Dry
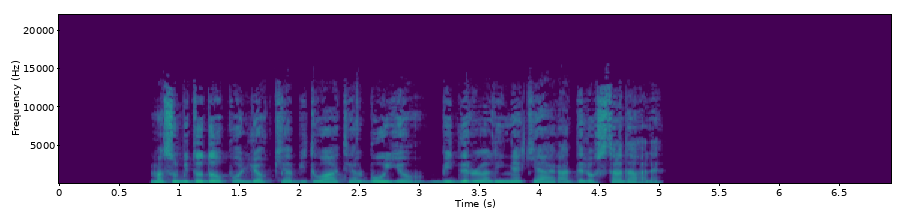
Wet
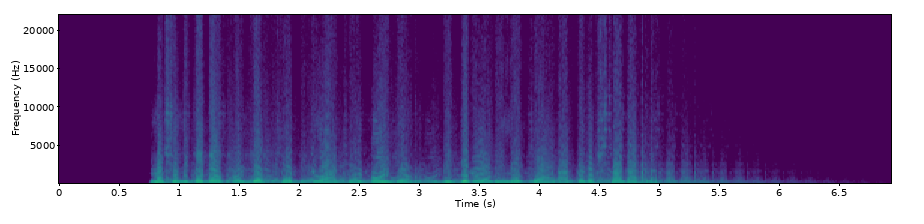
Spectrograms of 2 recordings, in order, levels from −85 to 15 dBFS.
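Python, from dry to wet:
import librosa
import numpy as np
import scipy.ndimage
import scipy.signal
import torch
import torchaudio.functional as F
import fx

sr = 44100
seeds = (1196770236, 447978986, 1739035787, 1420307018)

y = scipy.signal.medfilt(x, 41)
y = fx.hpss(y, sr, part='percussive', gain_db=8)
y = fx.echo_heads(y, sr, ms=147, heads='first and third', feedback_pct=43, wet_db=-15.5)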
